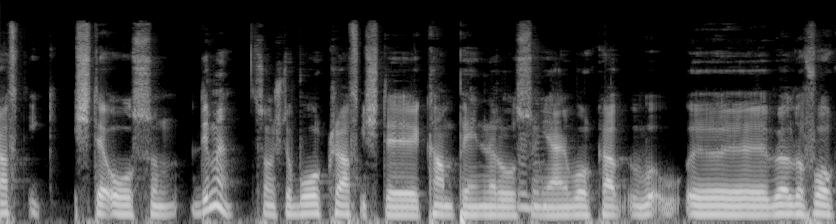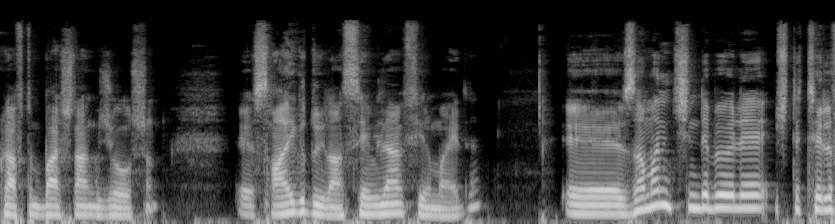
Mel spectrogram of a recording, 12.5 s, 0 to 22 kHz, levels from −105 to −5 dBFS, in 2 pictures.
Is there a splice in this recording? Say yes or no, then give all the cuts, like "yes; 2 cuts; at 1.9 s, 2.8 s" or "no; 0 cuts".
yes; 1 cut; at 2.7 s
